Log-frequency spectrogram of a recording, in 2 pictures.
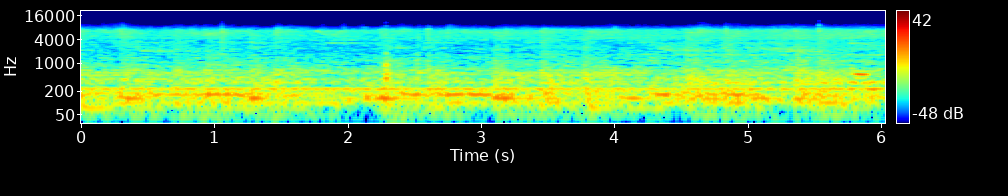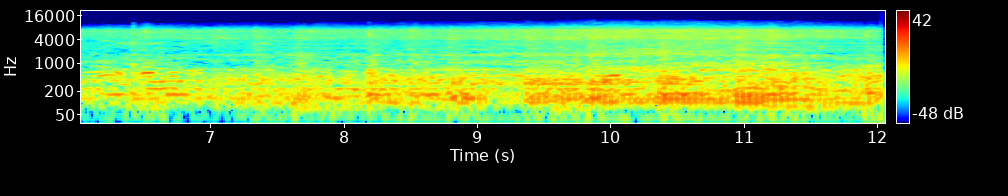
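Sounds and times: motor engine running: 0:00.0 - 0:12.0
people talking: 0:05.4 - 0:12.0.

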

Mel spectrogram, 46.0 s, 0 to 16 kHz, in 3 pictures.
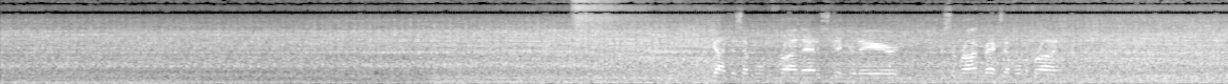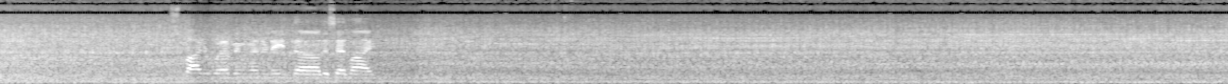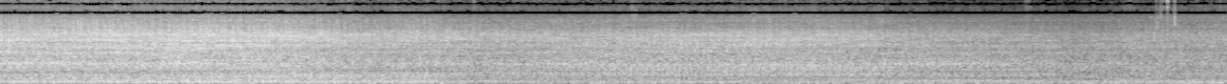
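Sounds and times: diesel truck engine idling: 0:00.0 - 0:46.0.

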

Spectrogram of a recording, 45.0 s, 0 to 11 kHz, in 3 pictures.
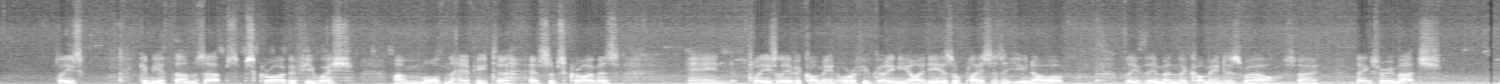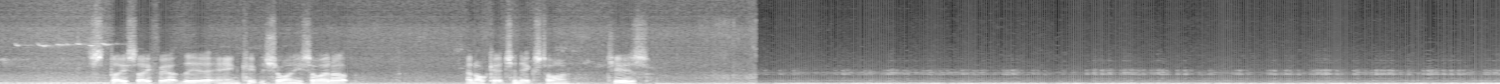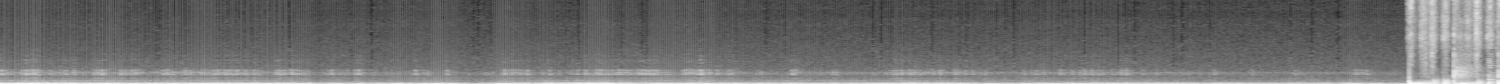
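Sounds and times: high whine: 0:00.0 - 0:45.0
van engine and road rumble: 0:00.0 - 0:45.0.

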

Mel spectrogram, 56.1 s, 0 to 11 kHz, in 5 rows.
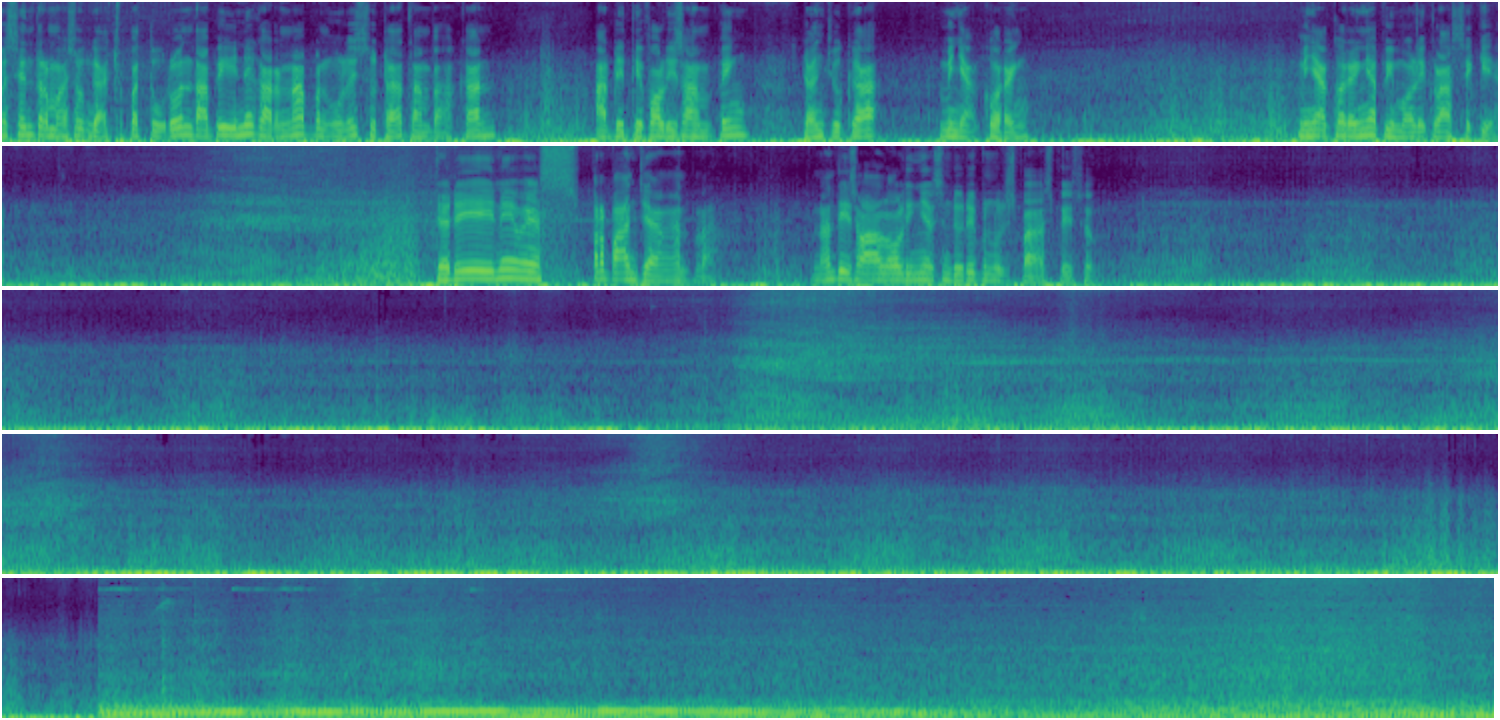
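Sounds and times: road and wind noise: 0:00.0 - 0:56.0
motorcycle engine running: 0:19.4 - 0:56.0.

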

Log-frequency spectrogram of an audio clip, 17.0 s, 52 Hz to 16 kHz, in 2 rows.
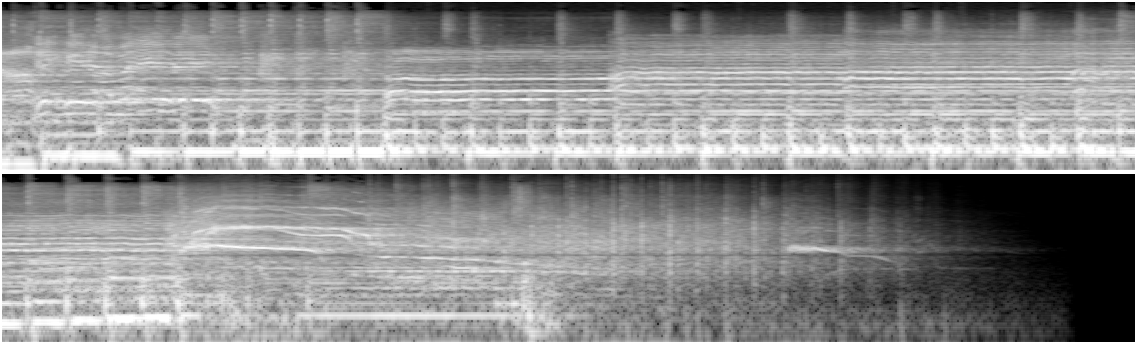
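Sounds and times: rock and roll band music: 0:00.0 - 0:13.4
high voice crying out: 0:14.4 - 0:15.3.

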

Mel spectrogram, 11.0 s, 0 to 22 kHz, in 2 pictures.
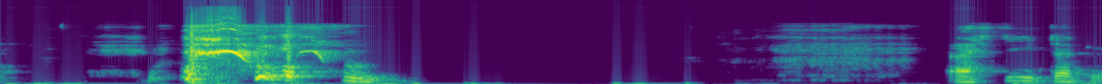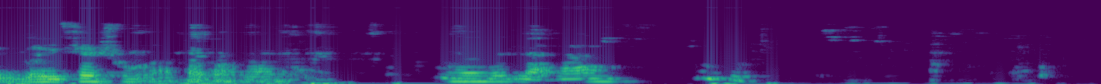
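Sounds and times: man clearing his throat: 0:00.8 - 0:02.0.

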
